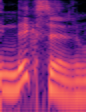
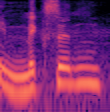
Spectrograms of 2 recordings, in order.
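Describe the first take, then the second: First: "Nixon" begun with an N sound; "Nixon" corrected to an initial N; corrected name. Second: "Mixon" begun with an M sound; higher-pitched questioning "Mixon", M first; mispronounced name. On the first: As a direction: say "Nixon" with N, not M. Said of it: "It's actually Nixon, which you well know". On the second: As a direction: say "Mixon" with M in place of N. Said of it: "what did you always call me". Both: Shown as a demonstration.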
